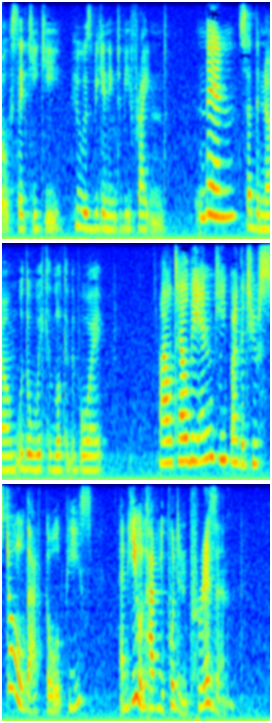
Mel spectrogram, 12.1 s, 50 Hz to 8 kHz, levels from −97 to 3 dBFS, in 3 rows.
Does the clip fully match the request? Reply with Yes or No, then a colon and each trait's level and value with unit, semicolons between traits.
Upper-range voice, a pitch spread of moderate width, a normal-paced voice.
No: high, 220 Hz; wide, 8.1 semitones; average, 190 wpm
